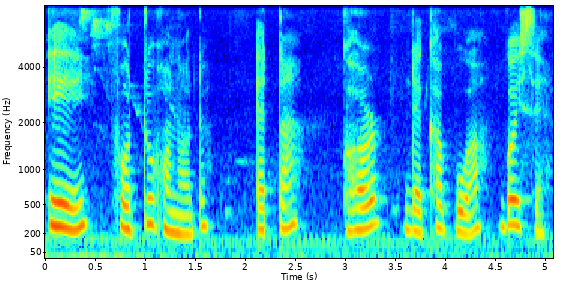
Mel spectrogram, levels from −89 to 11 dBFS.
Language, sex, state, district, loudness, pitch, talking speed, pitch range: Assamese, female, Assam, Sonitpur, -19 LUFS, 245 Hz, 95 wpm, 225-270 Hz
